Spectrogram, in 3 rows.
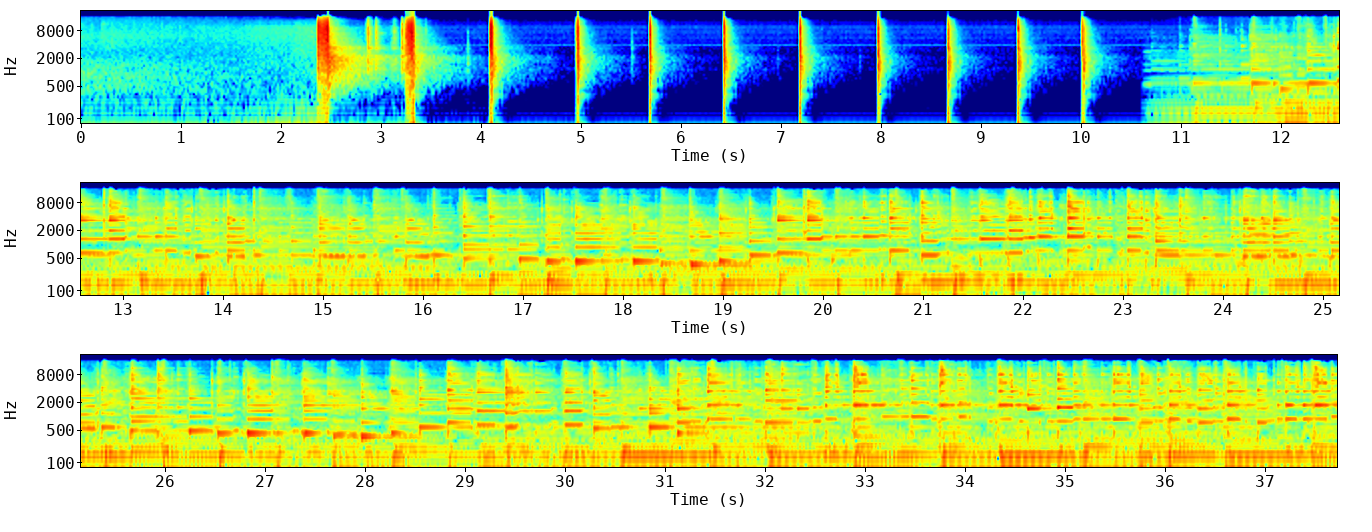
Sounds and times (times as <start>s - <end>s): Outside, rural or natural: 0.0s - 37.7s
Mandolin: 10.6s - 37.7s.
